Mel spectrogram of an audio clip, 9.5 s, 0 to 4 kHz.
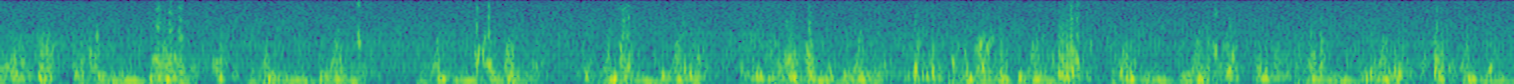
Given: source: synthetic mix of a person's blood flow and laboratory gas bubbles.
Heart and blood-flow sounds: Doppler ultrasound of blood flow; precordium
0.00-0.38 s: bubbles
0.45-0.65 s: bubbles
0.93-1.19 s: bubbles
1.32-1.44 s: bubbles
2.21-2.28 s: bubbles
2.94-3.11 s: bubbles
3.17-3.25 s: bubbles
3.64-3.71 s: bubbles
3.86-3.97 s: bubbles
4.25-4.42 s: bubbles
4.62-5.25 s: bubbles
5.65-6.01 s: bubbles
6.08-6.33 s: bubbles
6.55-6.86 s: bubbles
6.97-7.12 s: bubbles
7.53-7.75 s: bubbles
7.83-8.08 s: bubbles
8.18-8.31 s: bubbles
8.48-8.80 s: bubbles
8.87-9.06 s: bubbles
9.28-9.36 s: bubbles
From the record:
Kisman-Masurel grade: 243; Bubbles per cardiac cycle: several, 3 to 8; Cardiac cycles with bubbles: 100%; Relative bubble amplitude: loud (0.450 to 0.775); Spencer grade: 3 (all of the cardiac periods contain showers or single bubble signals, but not dominating or overriding the cardiac motion signals); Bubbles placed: anywhere in the cardiac cycle

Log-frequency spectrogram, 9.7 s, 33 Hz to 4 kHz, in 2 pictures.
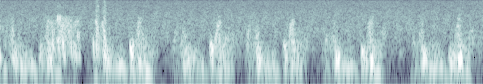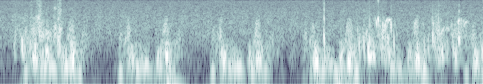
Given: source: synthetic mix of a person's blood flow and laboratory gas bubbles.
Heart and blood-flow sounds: Doppler ultrasound of blood flow; precordium
0.00-0.05 s: bubbles
0.44-0.82 s: bubbles
0.89-1.12 s: bubbles
4.95-5.47 s: bubbles
8.03-8.12 s: bubbles
8.38-8.81 s: bubbles
9.06-9.53 s: bubbles
9.62-9.67 s: bubbles
From the record:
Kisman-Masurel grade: 332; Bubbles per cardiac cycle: rolling drumbeat, 9 or more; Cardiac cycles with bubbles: 50 to 99%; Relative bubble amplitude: moderate (0.250 to 0.450); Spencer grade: 3 (all of the cardiac periods contain showers or single bubble signals, but not dominating or overriding the cardiac motion signals); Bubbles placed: only in the low amplitude regions of the cardiac cycle

